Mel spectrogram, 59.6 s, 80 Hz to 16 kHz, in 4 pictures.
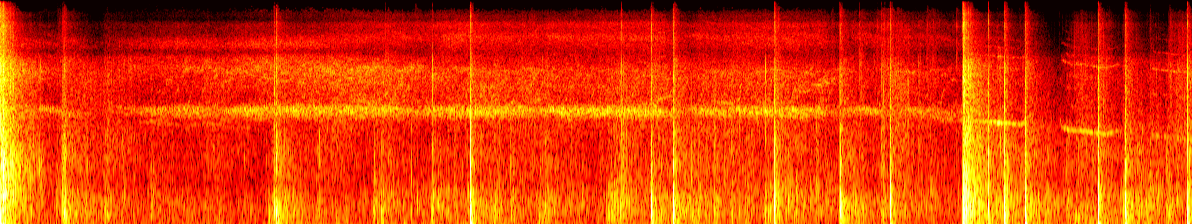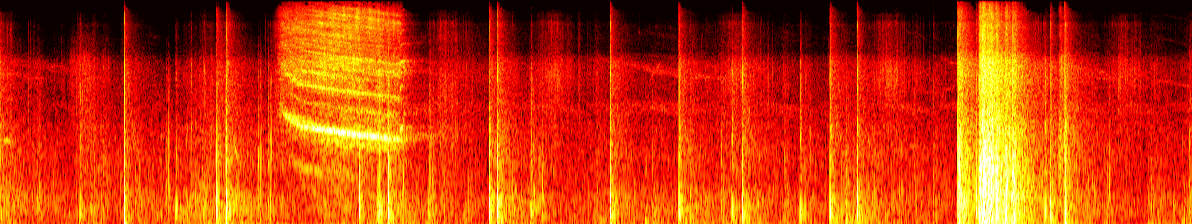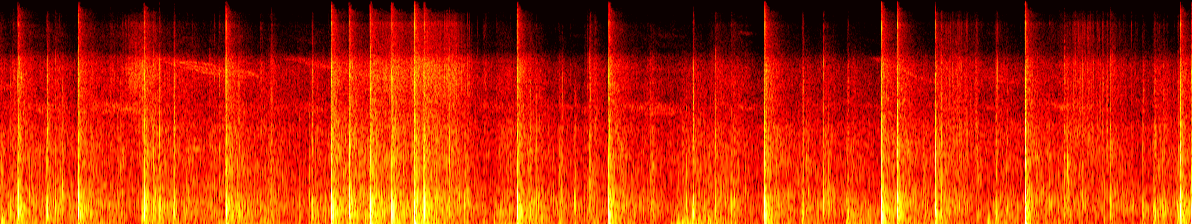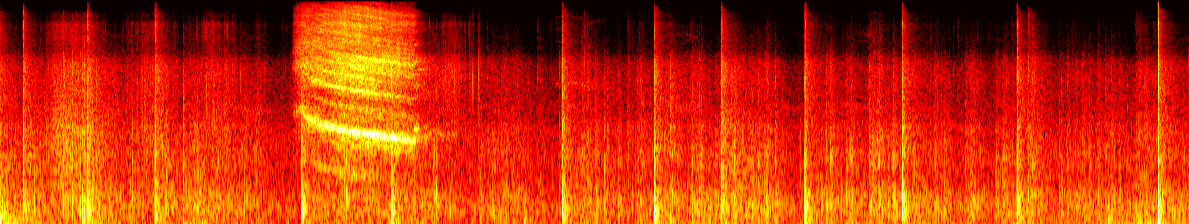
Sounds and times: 0.0s fireworks 59.5s

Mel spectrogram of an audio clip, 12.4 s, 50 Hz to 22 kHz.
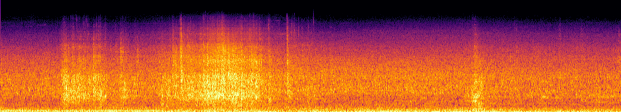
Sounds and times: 0.0s excavator demolishing an old building 12.4s
1.0s crushing the rubble with its tracks 6.1s

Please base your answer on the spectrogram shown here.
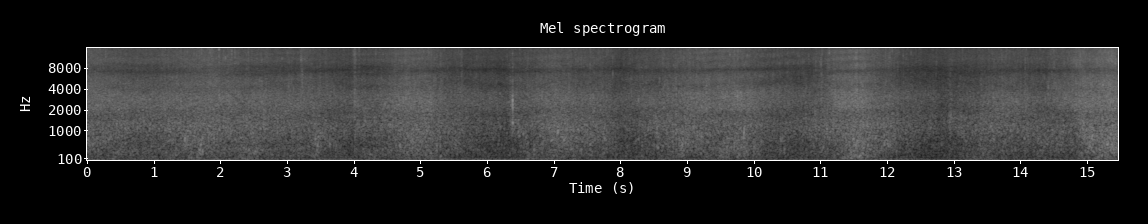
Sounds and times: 0.0s Gently rolling waves 15.4s

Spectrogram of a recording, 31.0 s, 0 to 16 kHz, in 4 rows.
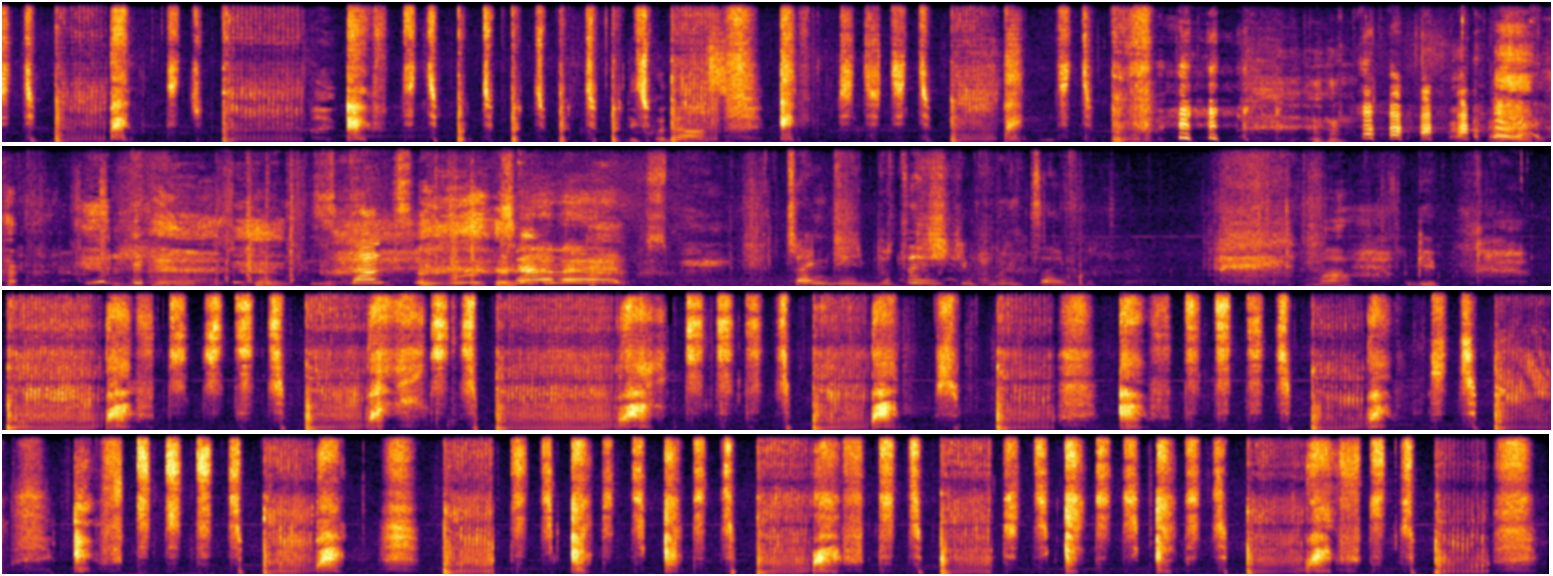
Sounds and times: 0.0s Beatbox battle 6.3s
15.5s Beatbox battle 30.9s

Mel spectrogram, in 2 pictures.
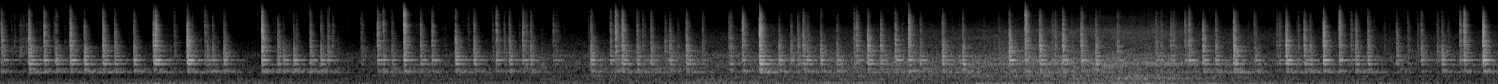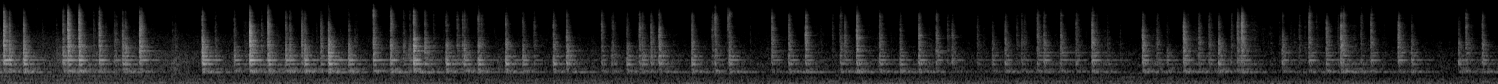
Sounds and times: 0.0s rain drop, one after another, quickly 29.9s

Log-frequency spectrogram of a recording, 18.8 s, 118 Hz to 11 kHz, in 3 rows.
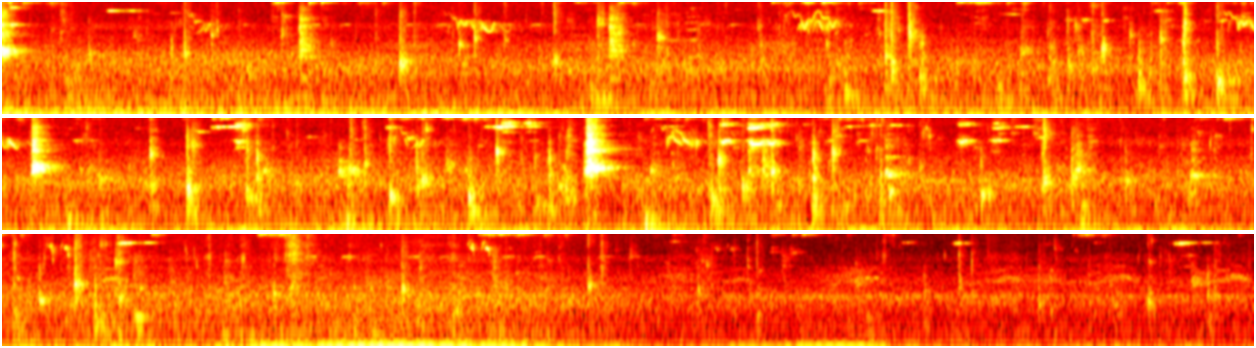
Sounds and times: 0.0s Small boats gently rocking, tied up 18.7s

